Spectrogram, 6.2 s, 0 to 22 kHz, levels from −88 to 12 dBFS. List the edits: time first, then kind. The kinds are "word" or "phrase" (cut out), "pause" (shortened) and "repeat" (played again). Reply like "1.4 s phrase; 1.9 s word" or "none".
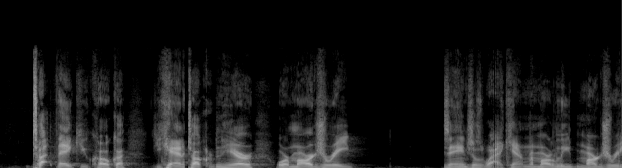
1.8 s word; 2.2 s word; 4.5 s word

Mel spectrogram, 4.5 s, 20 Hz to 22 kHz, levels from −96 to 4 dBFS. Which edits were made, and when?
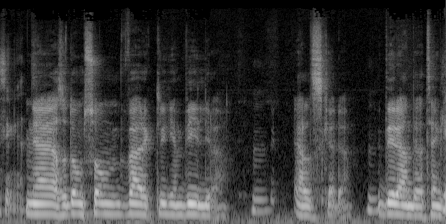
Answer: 2.1 s word

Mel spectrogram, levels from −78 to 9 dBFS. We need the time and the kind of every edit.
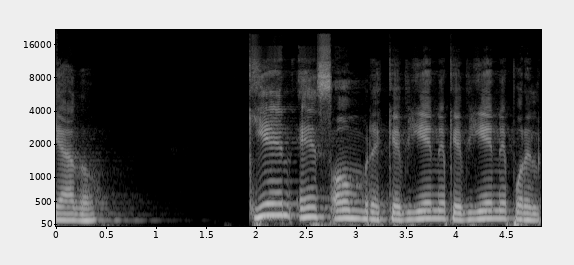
2.7 s word; 3.9 s repeat

